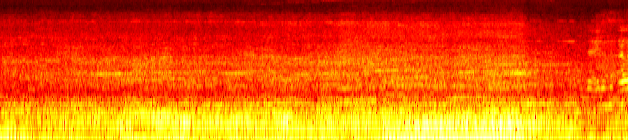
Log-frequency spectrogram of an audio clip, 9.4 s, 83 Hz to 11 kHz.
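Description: A 12 m Ashok Leyland Leera model bus with sliding glass windows drones along with a steady low engine rumble, heard from inside while someone talks over it.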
